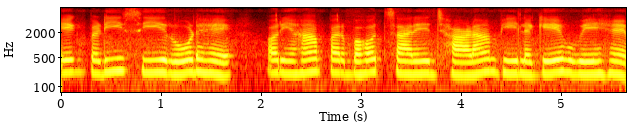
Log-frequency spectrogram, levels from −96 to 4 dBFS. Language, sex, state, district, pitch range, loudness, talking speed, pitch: Hindi, female, Punjab, Fazilka, 205-220 Hz, -17 LUFS, 160 wpm, 215 Hz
